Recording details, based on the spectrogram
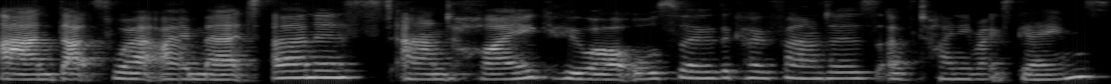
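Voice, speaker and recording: Fairly even intonation in an English accent, at a moderate pace with hardly any pauses. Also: woman, medium pitch for a woman. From England, Worcester. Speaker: game studio co-founder and producer. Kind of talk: interview.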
